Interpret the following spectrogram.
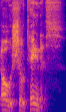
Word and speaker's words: Shotanus: Shotanus. I didn't see that. Shotanus. That is, I don't know. Shotanus. Super chat. Thank you, Mitchell. It's Shotanus. It's all right. People mispronounce it all.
